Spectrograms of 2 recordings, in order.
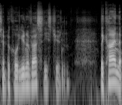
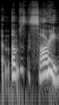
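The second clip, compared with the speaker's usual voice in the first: much higher, stammering little squeak; 14 semitones higher than usual. A narrator's reading. Scared mare apologizes to DJ, squeaking. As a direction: shrink back with a tiny squeak. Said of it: "she squeaked".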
